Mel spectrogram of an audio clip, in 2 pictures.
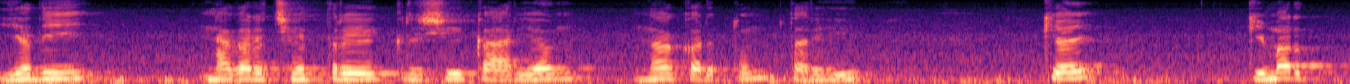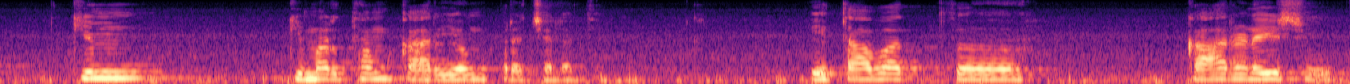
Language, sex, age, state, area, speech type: Sanskrit, male, 18-30, Uttar Pradesh, rural, spontaneous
